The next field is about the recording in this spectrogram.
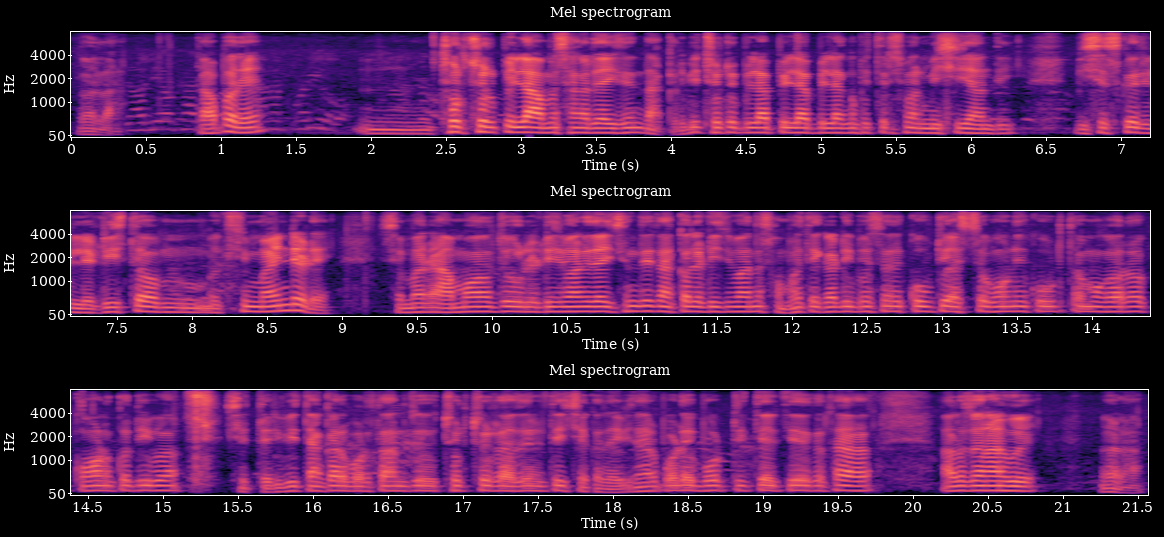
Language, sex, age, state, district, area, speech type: Odia, male, 60+, Odisha, Kalahandi, rural, spontaneous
